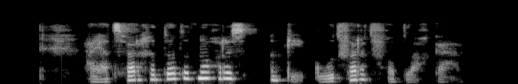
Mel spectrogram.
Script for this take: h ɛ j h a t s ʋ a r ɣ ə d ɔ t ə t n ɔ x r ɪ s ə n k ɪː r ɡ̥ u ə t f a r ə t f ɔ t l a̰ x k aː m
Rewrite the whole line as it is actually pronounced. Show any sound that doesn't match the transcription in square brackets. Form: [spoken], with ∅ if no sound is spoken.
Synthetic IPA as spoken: h ɛ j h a t s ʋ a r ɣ ə d ɔ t ə t n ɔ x r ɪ s ə n k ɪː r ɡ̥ u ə t f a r ə t f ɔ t l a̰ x k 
